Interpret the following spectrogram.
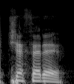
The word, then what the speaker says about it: CFR: And now we are traveling to Cluj because we're playing the team on the first place, CFR, or Cefere, with the Romanian pronunciation.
